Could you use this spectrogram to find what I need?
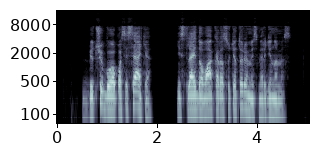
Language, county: Lithuanian, Kaunas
